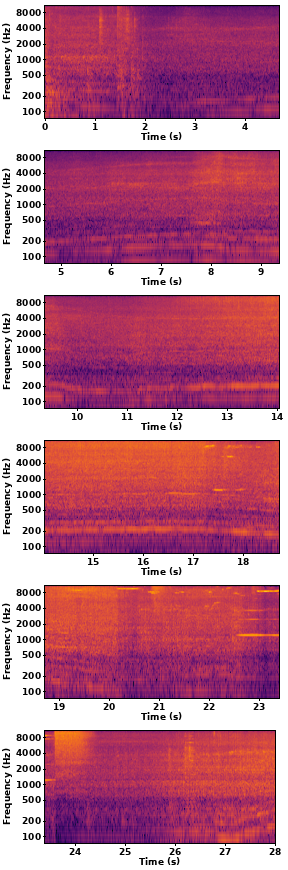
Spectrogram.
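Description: CCC garbage truck engine running, its pitch rising and falling as the truck moves off and drives in. A loud air-brake hiss sounds near the end as it stops, then the engine runs on.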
